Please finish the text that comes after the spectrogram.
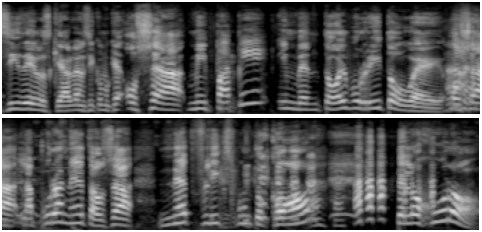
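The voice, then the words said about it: Posh Mexican rich-kid character voice. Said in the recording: “He sounds like a niño fresa”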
